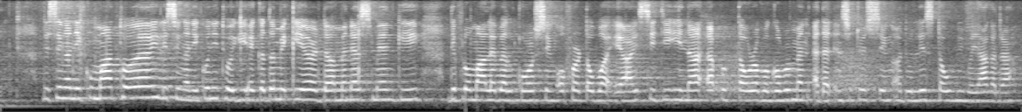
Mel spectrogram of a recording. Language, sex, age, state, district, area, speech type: Manipuri, female, 30-45, Manipur, Kakching, rural, read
